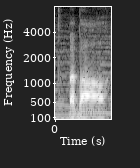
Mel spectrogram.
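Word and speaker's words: Babahl: That's about right for pronunciation. Babal, gotcha. I always thought it was like Babel or something.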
